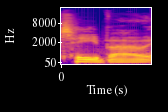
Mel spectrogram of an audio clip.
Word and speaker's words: Thibaud: Whilst it's pronounced Thibaud, it's THIBAUD. For those of the uncultured out there who don't understand these beautiful French names, that's how you spell it.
